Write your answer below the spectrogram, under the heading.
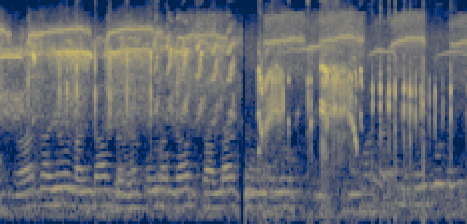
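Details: Swiftlet lure sound played to draw swiftlets into a bird house: dense high twittering and rapid chirps layered over a sustained thin high whistle, with a lower repeated warbling chatter beneath, briefly cutting out midway.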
